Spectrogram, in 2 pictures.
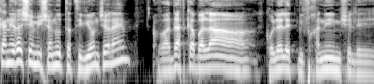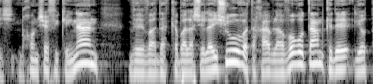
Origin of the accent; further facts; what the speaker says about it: Jerusalem, Jerusalem District, Israel; הגעתי לנעלה מגבעת זאב. במקור הייתי ירושלמי, אני ירושלמי בדם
